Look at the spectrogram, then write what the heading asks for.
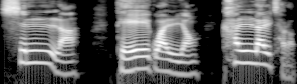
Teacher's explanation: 자, 그런데 유음화는 신라, 대관령, 칼날처럼 니은, 리을이 만나서 리을, 리을로 발음하는 거예요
